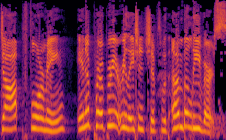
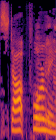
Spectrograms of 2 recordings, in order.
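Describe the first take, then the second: First: It is read in a forceful, commanding tone. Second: It is read in a gentle, nice tone.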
